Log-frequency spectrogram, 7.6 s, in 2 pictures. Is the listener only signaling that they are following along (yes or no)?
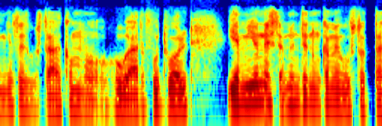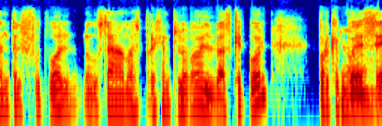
yes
